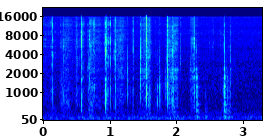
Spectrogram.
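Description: A small plastic tool held by hand scrapes and cuts lines into a flat layer of kinetic sand in a blue plastic tray. The result is a quiet series of short, crisp, crunchy scrapes and crinkles with bright edges over a faint low rumble, each stopping dead with no ring.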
